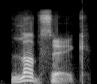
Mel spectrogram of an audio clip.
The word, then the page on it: lovesick: British English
